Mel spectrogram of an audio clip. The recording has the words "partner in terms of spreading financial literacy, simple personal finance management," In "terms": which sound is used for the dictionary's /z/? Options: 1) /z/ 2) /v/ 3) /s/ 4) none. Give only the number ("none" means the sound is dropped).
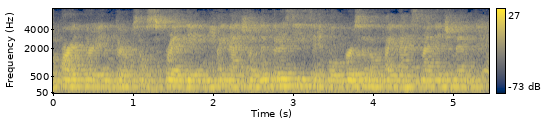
3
